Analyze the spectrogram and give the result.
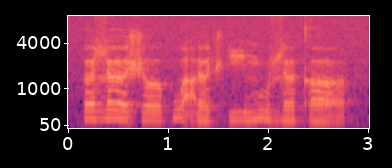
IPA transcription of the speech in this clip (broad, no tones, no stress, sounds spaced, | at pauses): ə ɮ əː ʃ ɤː p w a̰ ɾ əː t͡ʃʼ iː m u ɮ əː kʼ ʌː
